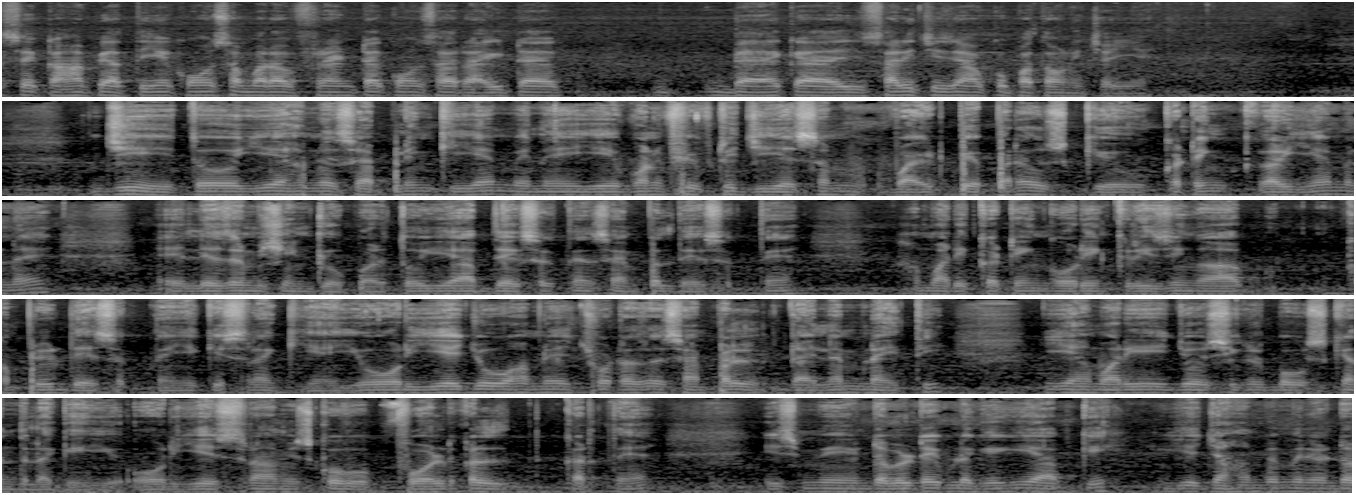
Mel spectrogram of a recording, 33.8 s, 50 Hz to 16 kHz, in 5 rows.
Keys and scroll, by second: 6.1 F19.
